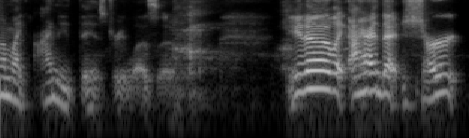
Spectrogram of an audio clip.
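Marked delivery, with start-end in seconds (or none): 0.4-1.7 low, soft self-mocking aside; sheepish admission. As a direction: drop it low and quiet, owning up. Sheepish admission about his old shirt.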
